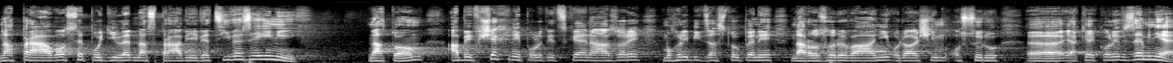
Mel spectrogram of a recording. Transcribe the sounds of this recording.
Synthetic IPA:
napɾaːvo̞sɛpo̞ɟiːlɛt̪naspɾaːvjɛvjɛt͡siːvɛrɛjniːx | nat̪o̞mʔa̰bɪfʃɛxnɪpo̞lɪt̪ɪt͡skɛːnaːzo̞ɾɪmo̞ɦlɪbiːt̪zast̪o̞wpɛnɪnaɾo̞zɦo̞do̞vaːɲiːʔo̞dalʃiːmʔo̞sudu | jakɛːko̞lɪvzɛmɲɛ

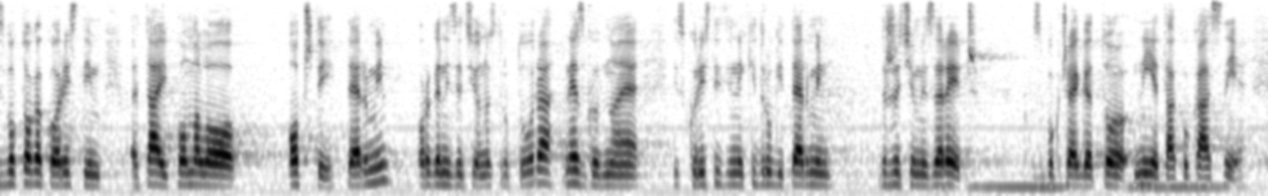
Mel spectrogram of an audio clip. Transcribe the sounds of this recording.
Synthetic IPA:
zboɡ̚t̪o̞ɡako̞ɾist̪im | t̪aːjpo̞malˠo̞ | opʃt̪it̪eɾmin | oɾɡanizat̪sijonast̪ɾuk̚t̪uːɾanɛzɡod̪noje | isko̞ɾiːst̪it̪inɛkid̪ɾuɡit̪eɾmin | d̪r̩ʒat͡ɕemɛzaɾe̞ːt͡ʂzboɡt͡ʃeɡat̪oːnije̞t̪ako̞kasnije

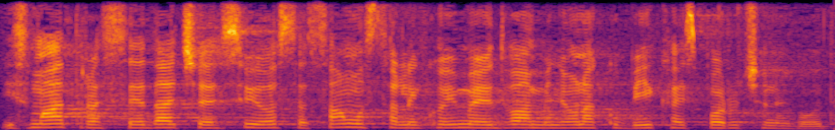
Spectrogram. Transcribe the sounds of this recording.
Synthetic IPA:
ismaːt̪ɾased̪at͡ɕe̞sʋio̞st̪at̪ʲsamo̞st̪alimko̞jiimajud̪ʋaːmilʲioːnakubiːkaispo̞ɾut͡ʃeneʋo̞d̪e

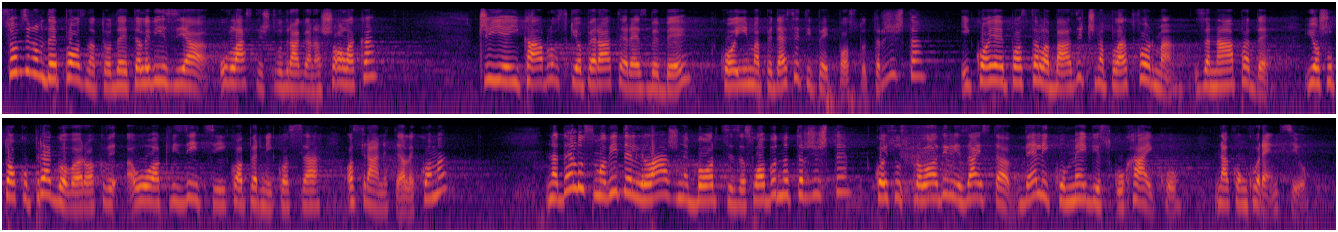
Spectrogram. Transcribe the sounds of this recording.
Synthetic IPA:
so̞bziɾo̞md̪aje̞po̞znat̪o̞d̪aje̞t̪e̞leʋiːzijauʋlˠasniʃt̪vʋud̪ɾaɡanaʃo̞lˠaka | t͡ʃiːje̞ikaːblˠo̞ʋskio̞pe̞ɾaːt̪eɾezbebekojiimape̞d̪eset̪ipeːt̪̚po̞st̪o̞t̪r̩ʒiʃt̪a | iko̞jaje̞po̞st̪alˠabaːzit͡ʃnaplˠat̪fo̞ɾma̰zanaːpad̪e̞ | jo̞ʃut̪o̞kupɾe̞ɡo̞ʋo̞ɾauakʋiziːt̪siːko̞peɾnikosaost̪ɾaːne̞t̪ḛleko̞ma | nad̪e̞lˠusmo̞ʋid̪elilˠaːʒne̞bo̞ːɾt̪se̞zaslˠo̞bo̞d̪no̞t̪r̩ʒiʃt̪e̞ko̞jisuspɾo̞ʋo̞d̪ilizajist̪aʋelikume̞ːd̪iskuxajku | nako̞ŋkuɾḛnt̪sijṵ

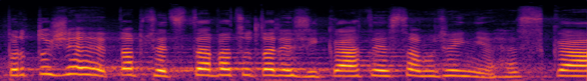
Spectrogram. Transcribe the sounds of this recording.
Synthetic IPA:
pɾo̞t̪o̞ʒɛt̪apr̝̥ɛt̪st̪avat͡sot̪adɪriːkaːt̪ɛjɛsamozr̝ɛjmɲɛɦɛskaː

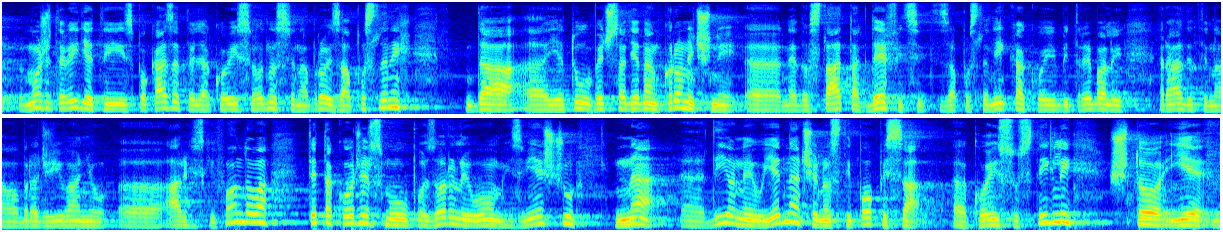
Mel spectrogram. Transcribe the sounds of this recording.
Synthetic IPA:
mo̞ʒet̪e̞ʋid̪je̞t̪iːzpo̞kazat̪e̞ʎako̞jise̞o̞d̪no̞se̞nabɾo̞ːjzapo̞sle̞nix | d̪aje̞t̪uːʋe̞t͡ɕsad̪je̞d̪ankɾo̞nit͡ʃnine̞d̪o̞st̪aːt̪akd̪e̞fit̪sit̪zapo̞sle̞niːkakʰo̞jibit̪ɾe̞bali | ɾaːd̪it̪inao̞bɾad͡ʑiːʋaɲu | a̰ɾxiskixfo̞nd̪o̞ʋat̪e̞t̪ako̞ːd͡ʑe̞ɾsmo̞upo̞zo̞ɾiliuo̞ʋo̞mizʋje̞ːʃt͡ʃu | nad̪io̞neuje̞d̪nat͡ʃe̞no̞st̪ipo̞pisa̰ | ko̞jisust̪iɡliʃt̪o̞je

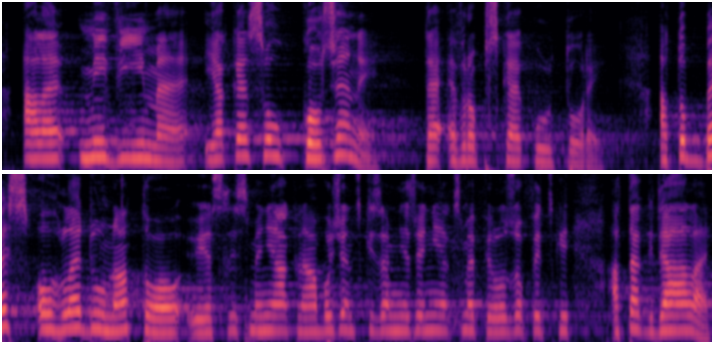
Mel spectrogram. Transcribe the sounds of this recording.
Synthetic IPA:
ʔalɛmɪviːmɛjakɛːso̞wko̞r̝ɛnɪ̰t̪ɛːʔɛvɾo̞pskɛːkult̪uɾɪ̰ | ʔat̪o̞bɛsʔoɦlɛdunat̪o̞jɛst̪lɪsmɛɲɛjaknaːbo̞ʒɛnskɪzamɲɛrɛɲɪjaksmɛfɪlo̞zo̞fɪt͡skɪ | ʔat̪aɡdaːlɛ

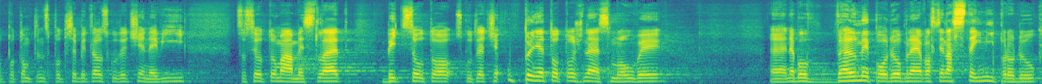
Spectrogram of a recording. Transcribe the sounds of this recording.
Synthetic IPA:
pot̪o̞mt̪ɛnspot̪r̥ɛbɪt̪ɛlskut̪ɛt͡ʃɲɛnɛviː | t͡so̞sɪot̪omːaːmɪslɛt̪bɪcso̞wt̪o̞skut̪ɛt͡ʃɲɛʔuːpl̩ɲɛt̪o̞t̪o̞ʒnɛːsmlo̞wvɪ | nɛbo̞vɛlmɪpo̞do̞bnɛːvlast̪ɲɛnast̪ɛjniːpɾo̞dukt̪

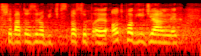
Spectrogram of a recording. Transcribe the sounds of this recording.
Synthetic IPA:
tʂɛbat̪ɔzɾɔbʲit͡ɕfspɔsupʔɔt̪pɔvʲjed͡ʑalnɘ

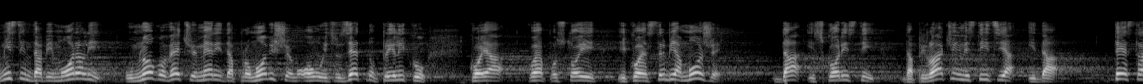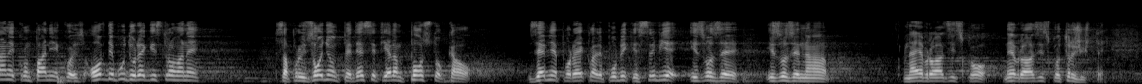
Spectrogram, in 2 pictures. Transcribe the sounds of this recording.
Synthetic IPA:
mislimd̪abimo̞ːɾali | umno̞ɡo̞ʋe̞t͡ɕo̞jme̞ɾid̪apɾo̞mo̞ʋiʃe̞moo̞ʋuizuze̞t̪nupɾiːliku | kojako̞japo̞st̪o̞jiiko̞jasr̩bijamo̞ʒe̞̰ | d̪aisko̞ɾist̪i | d̪apɾiʋlˠaːt͡ʃeinʋe̞st̪iːt̪sijaid̪a̰ | t̪e̞ːst̪ɾaːne̞ko̞mpanije̞ko̞jeo̞ːʋd̪je̞bud̪uɾe̞ɡist̪ɾo̞ʋane̞ | sapɾoizʋo̞d̪ɲo̞mpe̞d̪ese̞t̪je̞d̪anpo̞st̪o̞kao̰ | ze̞mʎe̞po̞ɾe̞ːkleɾe̞publike̞sr̩bije̞izʋozeizʋoze̞na | naeʋɾoaziskonaeʋɾoaːzijsko̞t̪r̩ʒiʃt̪e̞̰

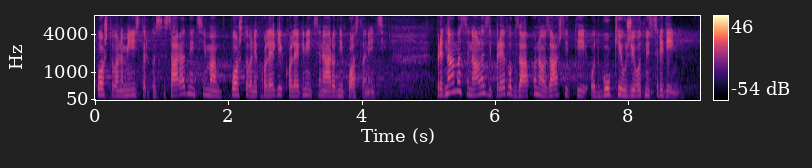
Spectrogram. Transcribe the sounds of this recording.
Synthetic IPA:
po̞ʃt̪o̞ʋanaminist̪aɾkasasaɾad̪nit̪simapo̞ʃt̪oʋaneko̞leːɡeiko̞leːɡinit̪senaːɾo̞d̪nipo̞slˠa̰nḭt̪si̥ | pɾed̪namase̞nalazipɾeːd̪lo̞ɡzaːko̞nao̞zaːʃt̪it̪iʔod̪buːkeuʒiʋo̞t̪nojsɾe̞d̪inḭ

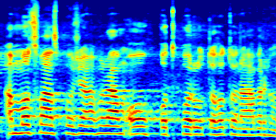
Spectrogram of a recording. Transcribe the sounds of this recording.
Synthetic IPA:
ʔa̰mot͡svaːspoʒaːdaːmʔopot̪poɾut̪oɦot̪onaːvr̩ɦu

